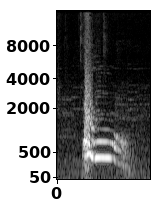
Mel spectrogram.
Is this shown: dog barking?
yes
